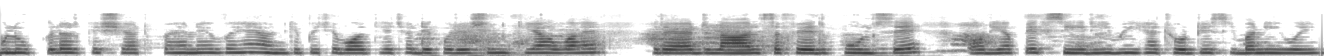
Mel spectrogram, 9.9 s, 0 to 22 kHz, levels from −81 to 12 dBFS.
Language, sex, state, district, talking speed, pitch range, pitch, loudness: Hindi, female, Haryana, Charkhi Dadri, 195 wpm, 245-260 Hz, 255 Hz, -19 LUFS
